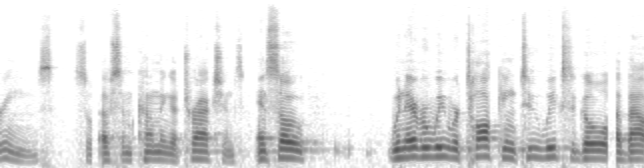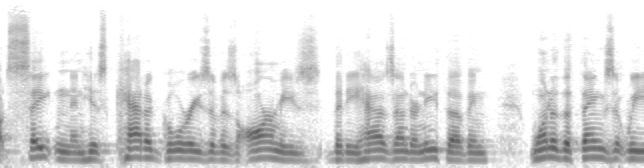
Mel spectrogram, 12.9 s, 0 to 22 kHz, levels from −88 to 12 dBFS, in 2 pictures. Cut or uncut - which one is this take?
cut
